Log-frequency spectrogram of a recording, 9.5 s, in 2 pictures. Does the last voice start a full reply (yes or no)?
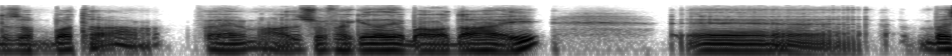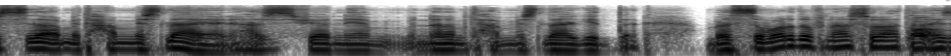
no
